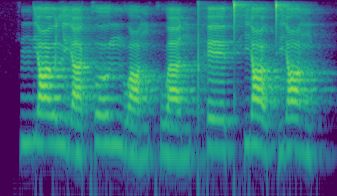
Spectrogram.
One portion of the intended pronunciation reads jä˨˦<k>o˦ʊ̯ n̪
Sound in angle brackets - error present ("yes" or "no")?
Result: no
